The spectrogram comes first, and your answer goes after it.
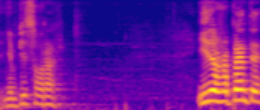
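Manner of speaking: ordinary talk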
